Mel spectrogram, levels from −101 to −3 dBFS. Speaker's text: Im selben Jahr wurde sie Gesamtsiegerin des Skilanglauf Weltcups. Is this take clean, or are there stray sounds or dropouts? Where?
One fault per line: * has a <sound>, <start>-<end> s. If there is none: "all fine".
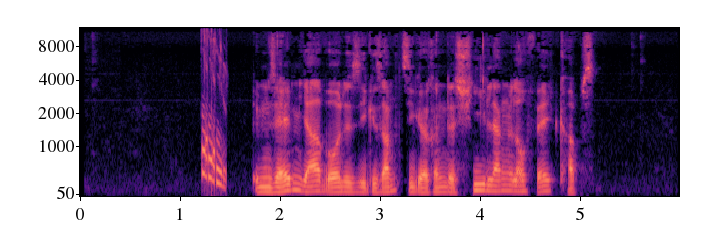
* has a chirp, 1.2-1.5 s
